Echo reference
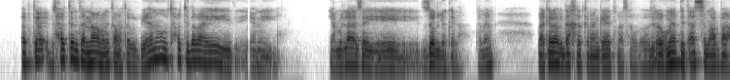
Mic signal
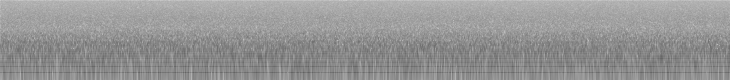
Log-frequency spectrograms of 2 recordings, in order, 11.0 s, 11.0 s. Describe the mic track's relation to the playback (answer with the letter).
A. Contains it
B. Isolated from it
B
